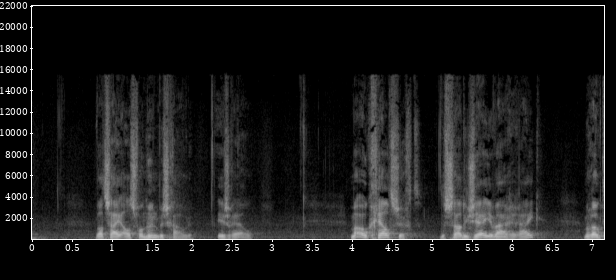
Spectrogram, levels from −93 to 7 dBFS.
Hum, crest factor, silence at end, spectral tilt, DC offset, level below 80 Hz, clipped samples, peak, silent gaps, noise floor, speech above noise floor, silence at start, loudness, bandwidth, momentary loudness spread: none; 20 dB; 0 s; -4.5 dB/octave; under 0.1%; -70 dBFS; under 0.1%; -8 dBFS; none; -59 dBFS; 33 dB; 0 s; -27 LUFS; 16 kHz; 13 LU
